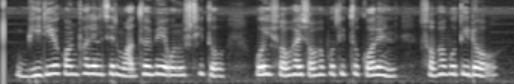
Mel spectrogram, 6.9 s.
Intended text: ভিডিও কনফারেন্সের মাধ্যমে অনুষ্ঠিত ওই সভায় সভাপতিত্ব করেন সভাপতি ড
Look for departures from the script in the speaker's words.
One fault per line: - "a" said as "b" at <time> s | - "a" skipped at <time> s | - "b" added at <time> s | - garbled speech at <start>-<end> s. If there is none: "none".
none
